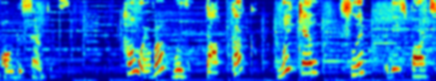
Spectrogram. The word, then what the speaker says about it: ТАК КАК: In pronunciation, you will place more emphasis on ТАК here. So ТАК КАК. This word КАК is not really accented. So again, ТАК КАК. It sounds just like one word, basically.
